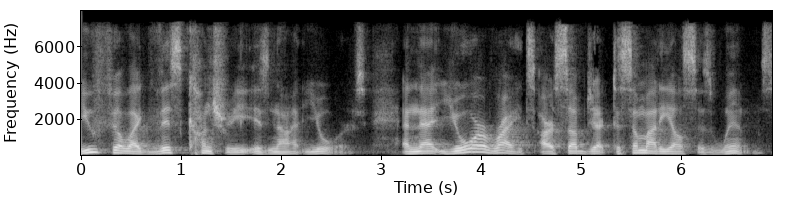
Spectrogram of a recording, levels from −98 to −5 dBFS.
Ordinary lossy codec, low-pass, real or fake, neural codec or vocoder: AAC, 48 kbps; 7.2 kHz; fake; vocoder, 44.1 kHz, 128 mel bands every 512 samples, BigVGAN v2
